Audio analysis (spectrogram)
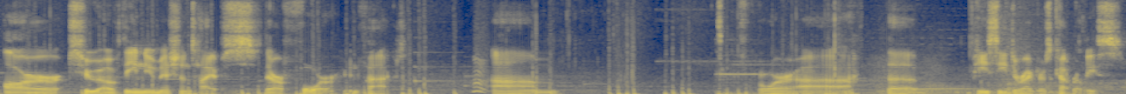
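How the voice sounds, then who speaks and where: A man's voice: low voice, steady tone, slow, long pauses. A man giving casual let's-play commentary as a game streamer, thinking aloud in a hesitant way. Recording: game music behind the voice. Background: video game music.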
